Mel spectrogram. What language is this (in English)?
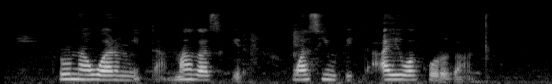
Sihuas Ancash Quechua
